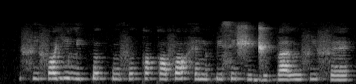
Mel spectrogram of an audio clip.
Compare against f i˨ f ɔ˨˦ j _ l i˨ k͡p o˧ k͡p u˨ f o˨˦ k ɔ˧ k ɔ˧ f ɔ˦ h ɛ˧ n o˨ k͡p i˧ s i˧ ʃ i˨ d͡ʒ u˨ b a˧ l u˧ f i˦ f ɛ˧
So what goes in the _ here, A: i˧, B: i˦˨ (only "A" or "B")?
B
